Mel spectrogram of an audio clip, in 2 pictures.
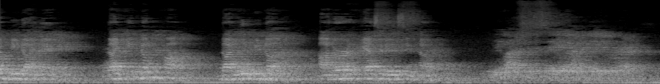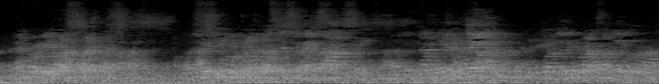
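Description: A man chants a prayer through a loudspeaker in a large echoing hall.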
